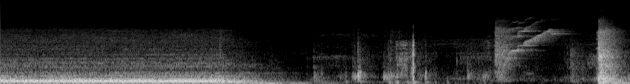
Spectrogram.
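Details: Big-turbo 363 Dart V8 in a Foxbody, new build, brief first start at night after parts replaced: a deep, even idle rumble for a couple of seconds before shut-off; smoke was only spilled oil; sounds good.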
